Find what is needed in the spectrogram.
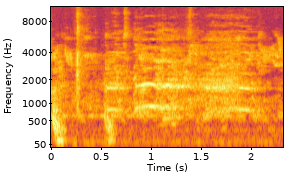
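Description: A rooster crowing: one long, held call that starts a little under a second in, after a couple of short knocks.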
